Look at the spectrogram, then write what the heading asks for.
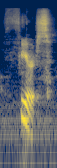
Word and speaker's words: fierce: It is an IE combination, but the first I is going to make a short I sound, it. And the next E is going to make a. So it's going to be fierce.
